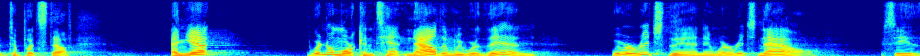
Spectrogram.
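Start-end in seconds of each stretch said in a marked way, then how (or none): none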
